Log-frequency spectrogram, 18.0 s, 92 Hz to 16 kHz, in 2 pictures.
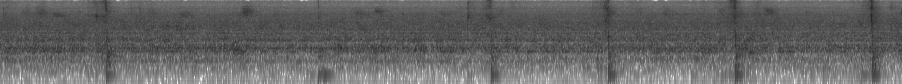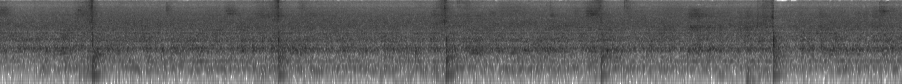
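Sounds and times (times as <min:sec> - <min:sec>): knife chopping on wooden board: 0:04.7 - 0:05.1, 0:06.0 - 0:06.3, 0:07.2 - 0:07.6, 0:08.6 - 0:08.9, 0:09.9 - 0:10.2, 0:11.6 - 0:12.0, 0:13.4 - 0:13.7, 0:16.4 - 0:17.0.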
